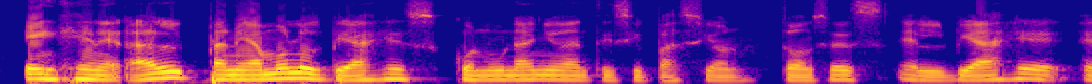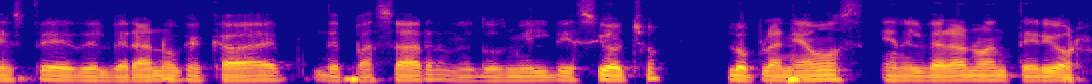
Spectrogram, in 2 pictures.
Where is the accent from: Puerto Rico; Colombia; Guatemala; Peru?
Guatemala; now in United States; nosotros crecimos, nacimos y estuvimos en Guatemala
